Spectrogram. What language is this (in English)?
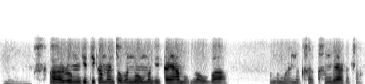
Manipuri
